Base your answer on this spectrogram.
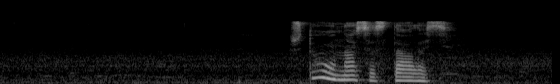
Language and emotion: Russian, sad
